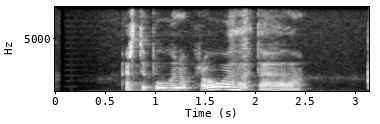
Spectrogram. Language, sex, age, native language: Icelandic, female, 30-39, Icelandic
